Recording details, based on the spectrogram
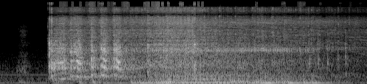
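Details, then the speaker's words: Toyota 22RE no-start after air was bled from cracked fuel lines: starter cranks, engine fires briefly with uneven chugs then dies, won't keep running; cause of the air in the fuel system unknown. "and now I think it's going to fire up. Well, it did for a second."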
